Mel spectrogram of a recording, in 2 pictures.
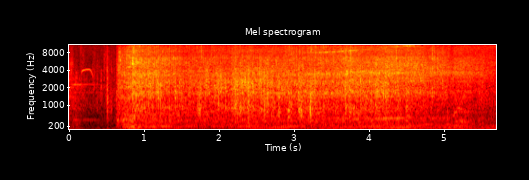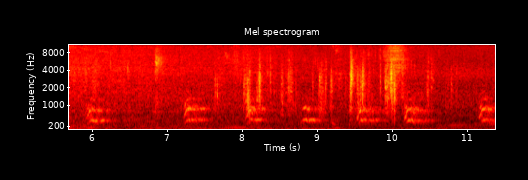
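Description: A car engine starts and drives off, a loud rumbling roar rising from just under a second in and holding steady before easing, with birds chirping repeatedly in the later seconds.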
